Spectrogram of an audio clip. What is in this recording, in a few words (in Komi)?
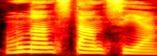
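"мунан станция", Komi, female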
